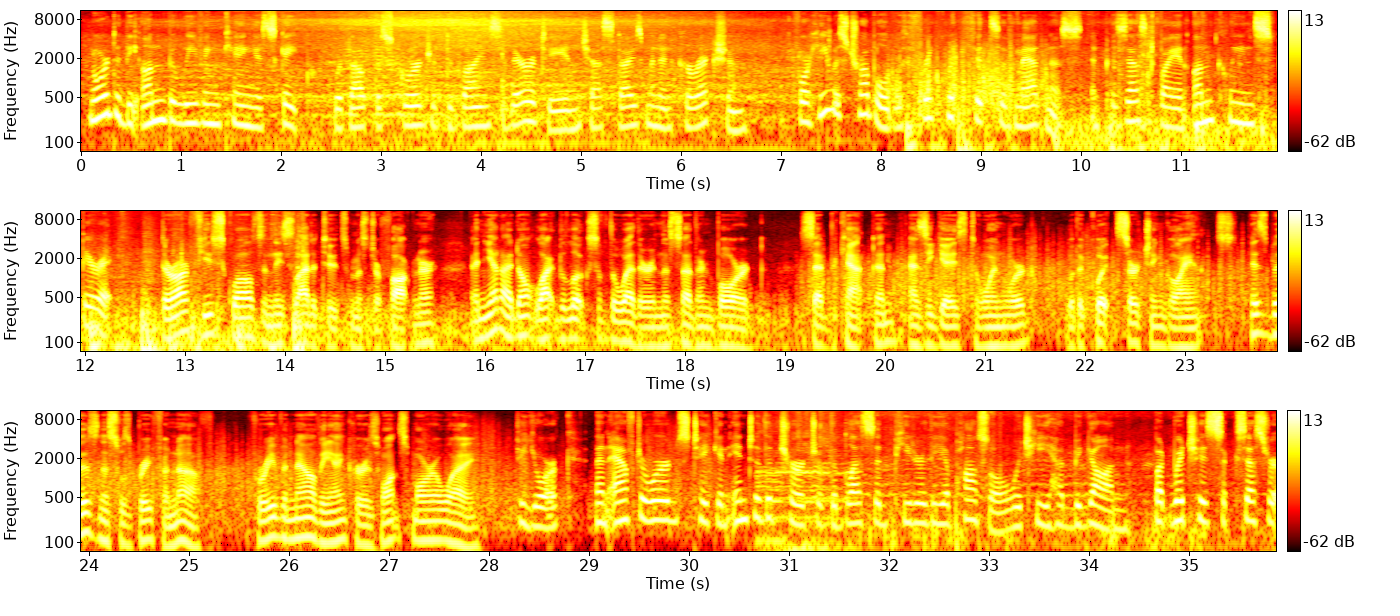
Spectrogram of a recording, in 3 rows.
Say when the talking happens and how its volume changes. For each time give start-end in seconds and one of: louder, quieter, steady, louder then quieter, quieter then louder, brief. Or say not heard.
0.0-35.8 steady.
